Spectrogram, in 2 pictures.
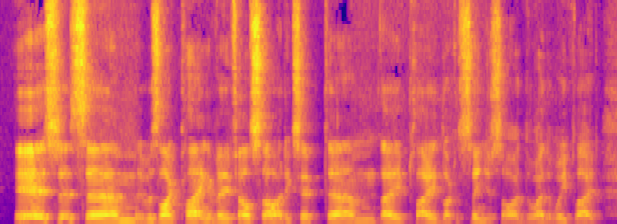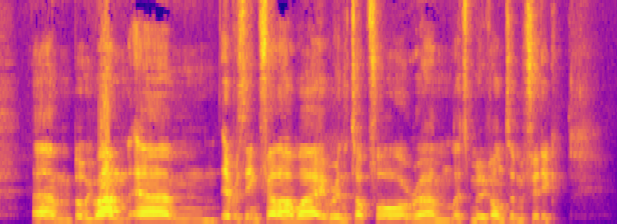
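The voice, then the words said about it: Slightly hoarse voice. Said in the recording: “my voice isn't hoarse from yelling ... Just a little hoarse? ... I'm a little hoarse.”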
